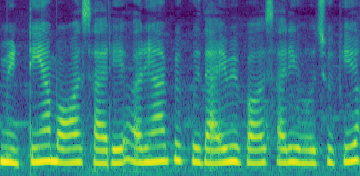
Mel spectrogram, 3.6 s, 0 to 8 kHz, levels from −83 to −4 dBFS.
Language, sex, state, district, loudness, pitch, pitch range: Hindi, female, Chhattisgarh, Raipur, -11 LUFS, 240 Hz, 230-250 Hz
